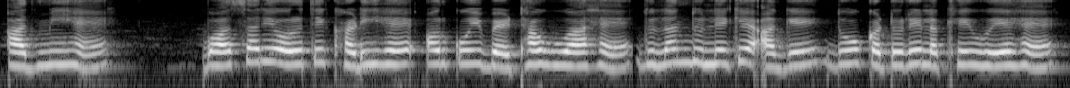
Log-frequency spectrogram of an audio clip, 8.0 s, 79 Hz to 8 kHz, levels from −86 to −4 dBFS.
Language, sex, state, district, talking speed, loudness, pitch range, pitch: Hindi, female, Maharashtra, Pune, 155 wpm, -21 LUFS, 255-285 Hz, 270 Hz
